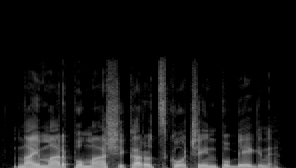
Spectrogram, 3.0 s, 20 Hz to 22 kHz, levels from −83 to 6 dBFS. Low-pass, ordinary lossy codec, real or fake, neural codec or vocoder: 14.4 kHz; none; real; none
